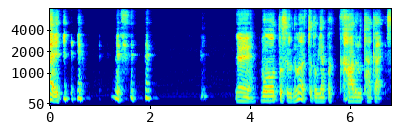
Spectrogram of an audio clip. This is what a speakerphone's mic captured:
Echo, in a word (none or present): present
